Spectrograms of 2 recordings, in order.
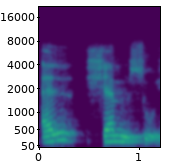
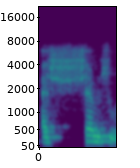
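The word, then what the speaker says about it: الشمس: Ici, le lem de l'article, on ne le prononcera pas. On dira mathalan ash-shamsu. Donc ici, je n'ai pas prononcé le lem. Je n'ai pas dit al-shamsu. J'ai dit ash-shamsu. Je suis passé au shin directement.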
